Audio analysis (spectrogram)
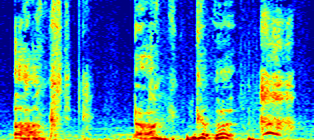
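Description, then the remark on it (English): A voice makes a quick series of strained, exaggerated anime-style grunts, gasps and whimpering moans in short bursts, fairly loud, like cartoonish effortful struggling. “It's anime struggle sounds, you okay.”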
